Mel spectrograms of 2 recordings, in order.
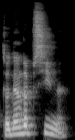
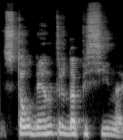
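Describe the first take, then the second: First: The words are shortened and run together. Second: Every word is said in its full form. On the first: The speaker calls it right. "eu falaria" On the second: The speaker calls it wrong. "eu não falaria pra alguém"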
